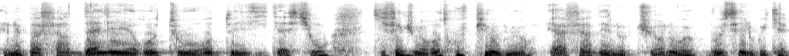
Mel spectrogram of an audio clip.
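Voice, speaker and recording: A soft-spoken man with a very deep, low, somewhat breathy voice and a dark, mellow tone, at a moderate pace with ordinary pitch variation. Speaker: accountant vlogger. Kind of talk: personal vlog monologue.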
